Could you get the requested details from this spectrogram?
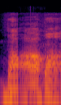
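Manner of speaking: slow, low বাবা with both syllables stretched. Shown as a demonstration. Teacher splitting a word into syllables, slowed down. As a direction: draw out বা-বা with a gap between. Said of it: "slow কর".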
